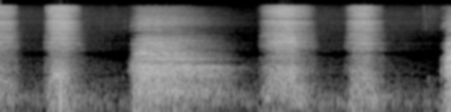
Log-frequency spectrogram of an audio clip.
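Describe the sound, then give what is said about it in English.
Audible breathing with no talking, demonstrating a physiological sigh to reduce stress: two inhales through the nose, one long and one quick and shorter, then a long, deep, airy exhale through the mouth, repeated in a steady rhythm. “Now, to do it, all you need to do is inhale twice through the nose, one long inhale followed by a quick, shorter one, and then exhale deeply through the mouth.”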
